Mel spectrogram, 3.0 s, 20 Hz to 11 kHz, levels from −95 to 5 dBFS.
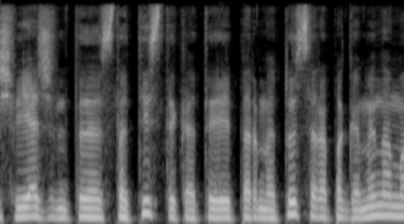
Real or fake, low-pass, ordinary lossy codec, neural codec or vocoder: fake; 9.9 kHz; AAC, 64 kbps; vocoder, 44.1 kHz, 128 mel bands, Pupu-Vocoder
